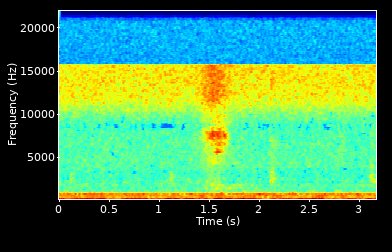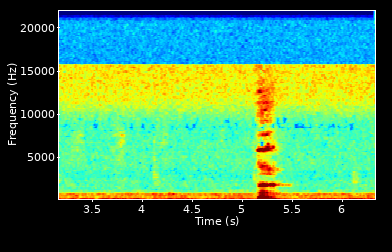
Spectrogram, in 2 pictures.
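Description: Near silence: room tone with a faint steady hum, broken once by a short sound about five seconds in.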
